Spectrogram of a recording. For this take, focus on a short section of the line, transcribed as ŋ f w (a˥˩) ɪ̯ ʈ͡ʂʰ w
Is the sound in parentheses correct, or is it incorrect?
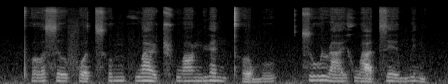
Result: correct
